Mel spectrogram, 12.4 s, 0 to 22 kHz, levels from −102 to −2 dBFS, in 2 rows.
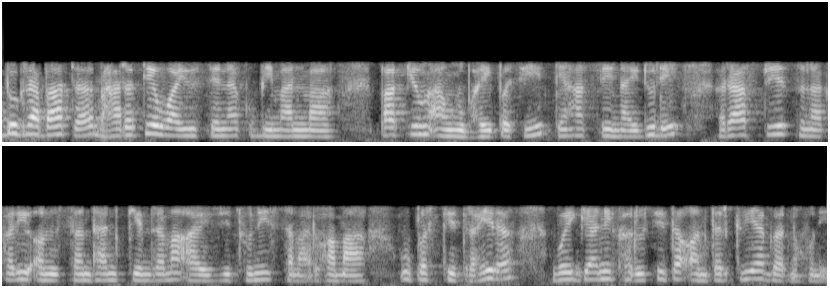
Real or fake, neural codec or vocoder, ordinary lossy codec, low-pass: fake; codec, 44.1 kHz, 7.8 kbps, DAC; none; 3.6 kHz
